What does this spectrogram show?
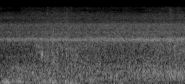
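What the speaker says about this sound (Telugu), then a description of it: "అదిగండి వాటర్ ఫాల్స్ అండి ఇప్పుడు మేము అక్కడికి వెళ్ళి ఆడుకోబోతున్నాము" A continuous, even roar of water from a jungle waterfall among large rocks, heard from a short distance with no speech.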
